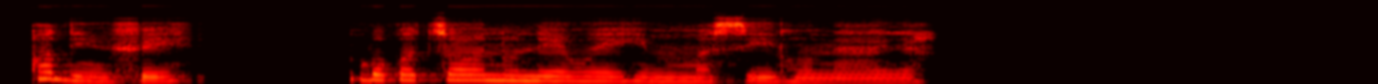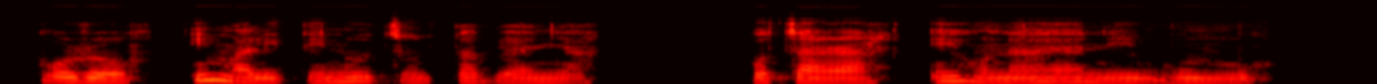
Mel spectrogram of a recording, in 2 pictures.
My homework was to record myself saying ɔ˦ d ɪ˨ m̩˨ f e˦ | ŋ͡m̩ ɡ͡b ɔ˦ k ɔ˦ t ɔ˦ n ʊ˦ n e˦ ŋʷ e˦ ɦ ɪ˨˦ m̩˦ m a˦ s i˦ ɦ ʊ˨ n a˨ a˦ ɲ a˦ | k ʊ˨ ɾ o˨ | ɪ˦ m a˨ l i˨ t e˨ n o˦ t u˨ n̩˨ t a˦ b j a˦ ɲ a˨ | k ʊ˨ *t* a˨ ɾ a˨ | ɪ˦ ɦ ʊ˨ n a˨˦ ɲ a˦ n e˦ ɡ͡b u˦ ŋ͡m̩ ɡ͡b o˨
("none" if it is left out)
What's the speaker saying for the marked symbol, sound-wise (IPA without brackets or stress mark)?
t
